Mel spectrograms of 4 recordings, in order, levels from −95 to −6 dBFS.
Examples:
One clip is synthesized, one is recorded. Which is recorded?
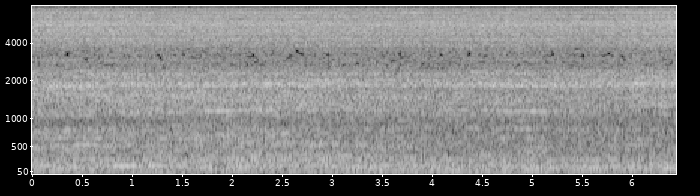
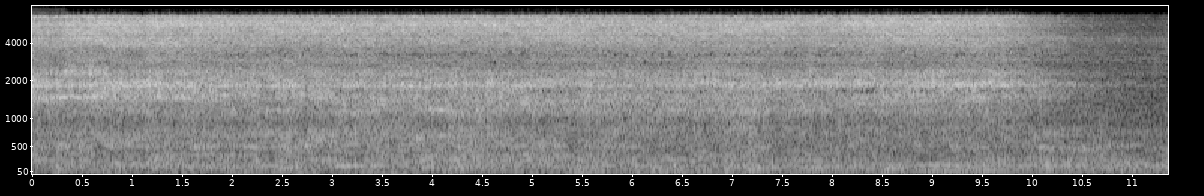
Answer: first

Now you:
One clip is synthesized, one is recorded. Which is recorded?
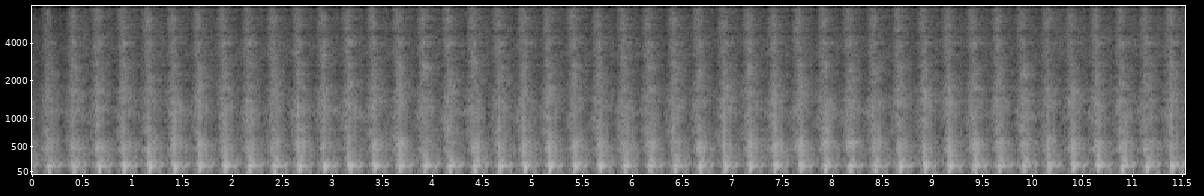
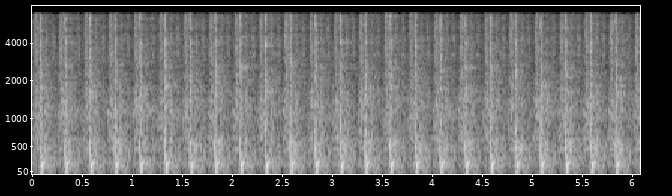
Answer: second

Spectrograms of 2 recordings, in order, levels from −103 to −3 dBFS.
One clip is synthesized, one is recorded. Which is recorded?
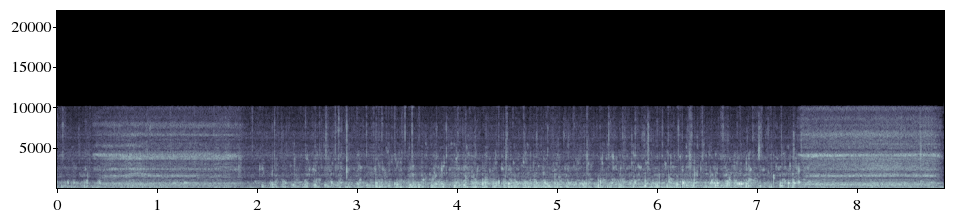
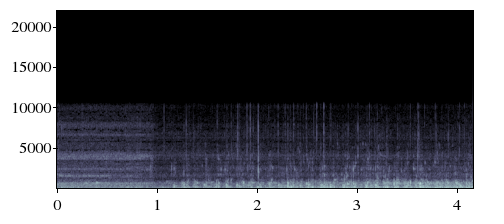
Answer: second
